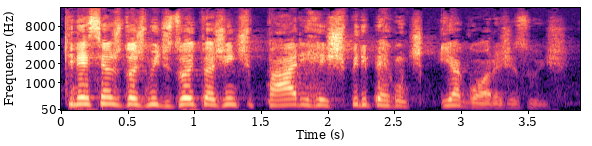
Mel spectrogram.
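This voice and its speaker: A man's voice: high voice, fast talker. A man with a Brazilian accent preaching a sermon, earnest and full of repeated rhetorical questions. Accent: Brazilian Portuguese. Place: church hall, live stream.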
